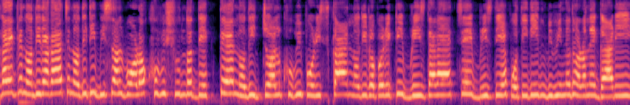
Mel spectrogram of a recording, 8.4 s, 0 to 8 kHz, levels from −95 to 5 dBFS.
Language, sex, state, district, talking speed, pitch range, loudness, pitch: Bengali, female, Jharkhand, Jamtara, 215 wpm, 290-335 Hz, -11 LUFS, 305 Hz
